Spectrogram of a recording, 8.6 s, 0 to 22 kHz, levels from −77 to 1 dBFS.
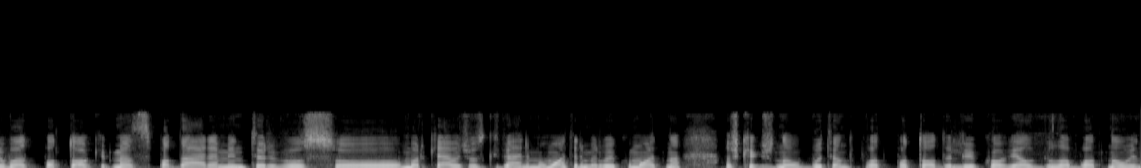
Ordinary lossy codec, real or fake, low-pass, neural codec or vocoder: Opus, 64 kbps; fake; 7.2 kHz; vocoder, 44.1 kHz, 128 mel bands every 256 samples, BigVGAN v2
